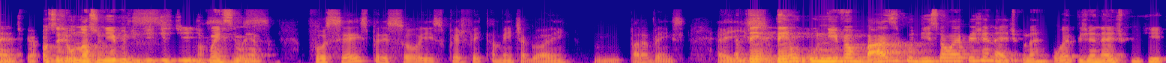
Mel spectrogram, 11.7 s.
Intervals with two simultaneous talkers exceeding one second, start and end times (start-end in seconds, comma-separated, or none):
1.1-2.7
